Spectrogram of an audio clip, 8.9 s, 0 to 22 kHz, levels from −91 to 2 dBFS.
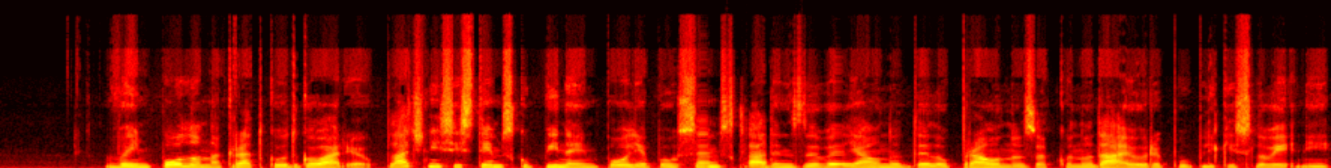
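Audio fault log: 4.49–5.63 s, repeated packet loss (robotic sound): packets kept going missing or arriving late, with about 11 gaps, the longest around 41 ms. Each hole was patched by extending the preceding sound, leaving roughly a fifth of the stretch synthesised, so the speech turns choppy with pieces missing.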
